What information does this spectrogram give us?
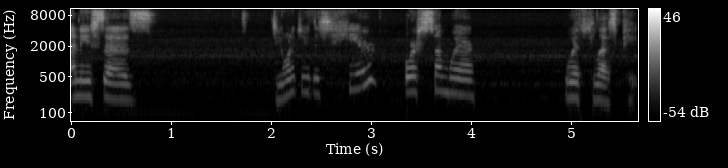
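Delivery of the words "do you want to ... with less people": quiet, lowered, hushed, friendly undertone. Retelling a man's friendly question to him, lowered voice. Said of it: "he lowers his voice".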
